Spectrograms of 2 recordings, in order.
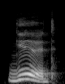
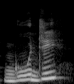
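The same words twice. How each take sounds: First: GOOD in one syllable, ending on D; correct pronunciation of good. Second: GOOD stretched to two syllables, "goo-djee"; mispronounced good. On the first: Teacher repeats the right version, good correctly pronounced. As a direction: stop "good" on the D, no extra vowel. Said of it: "eu falei com a pronúncia certa". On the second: Teacher demonstrates the error, good mispronounced. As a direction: tack an EE onto the end of "good". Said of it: "você tá errando na pronúncia". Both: Shown as a demonstration.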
